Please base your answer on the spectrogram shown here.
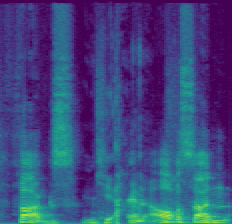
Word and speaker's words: THUGS: It's pronounced thugs.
